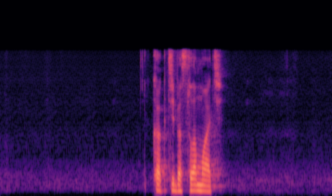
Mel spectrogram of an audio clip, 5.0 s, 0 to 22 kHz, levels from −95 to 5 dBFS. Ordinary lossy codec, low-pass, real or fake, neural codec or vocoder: none; none; fake; codec, 16 kHz, 8 kbps, FunCodec, trained on Chinese and English, 25 frames a second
